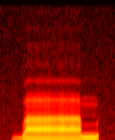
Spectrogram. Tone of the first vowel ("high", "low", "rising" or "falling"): low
